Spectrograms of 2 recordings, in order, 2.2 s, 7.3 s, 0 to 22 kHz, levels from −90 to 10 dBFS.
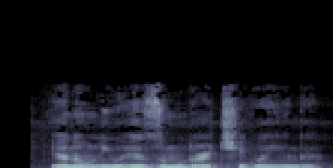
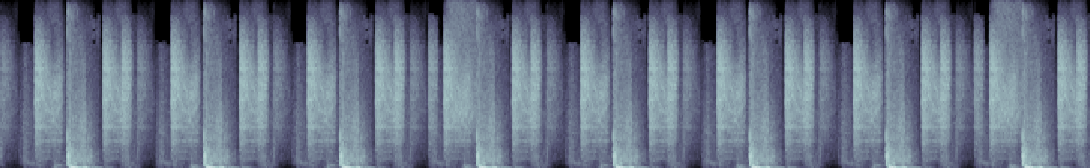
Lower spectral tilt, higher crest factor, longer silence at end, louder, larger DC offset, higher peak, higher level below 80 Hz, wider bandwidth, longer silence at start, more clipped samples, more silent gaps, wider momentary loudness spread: first, -5.5 dB/octave vs -2.5 dB/octave; about the same, 16 dB vs 14 dB; about the same, 0.1 s vs 0 s; second, -27 LUFS vs -13 LUFS; neither; second, -12 dBFS vs 0 dBFS; second, -52 dBFS vs -38 dBFS; second, 11.5 kHz vs over 20 kHz; first, 0.35 s vs 0 s; neither; neither; first, 6 LU vs 3 LU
